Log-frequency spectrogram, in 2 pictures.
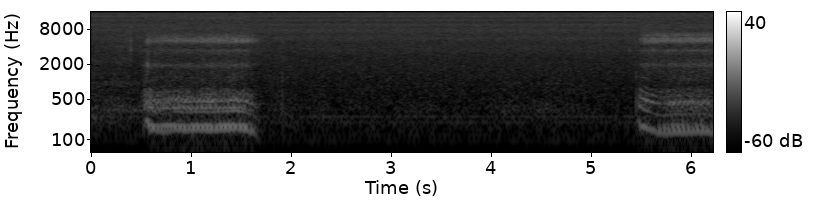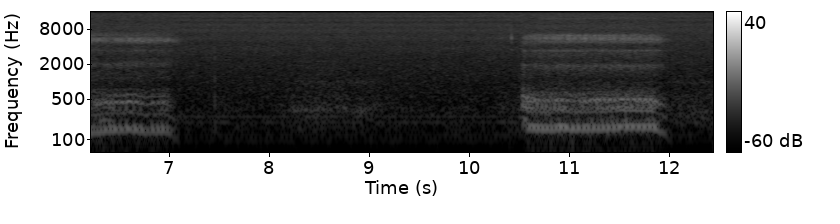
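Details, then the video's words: Queensland Koolie asleep indoors, snoring in a steady cycle: three loud, low, buzzy snores, each about a second long and spaced roughly five seconds apart, with a softer breath heard between the second and third. "My Koolie snoring"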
